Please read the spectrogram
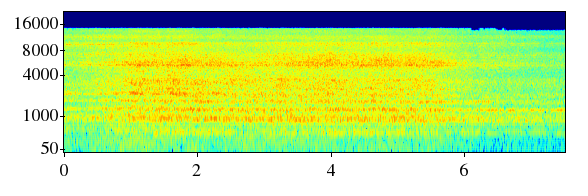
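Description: Two coupled Class 331 electric multiple units passing through the station: a dense rush of wheels on rail with a steady electric whine over it, loudest as the units go by, then fading away as they leave.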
